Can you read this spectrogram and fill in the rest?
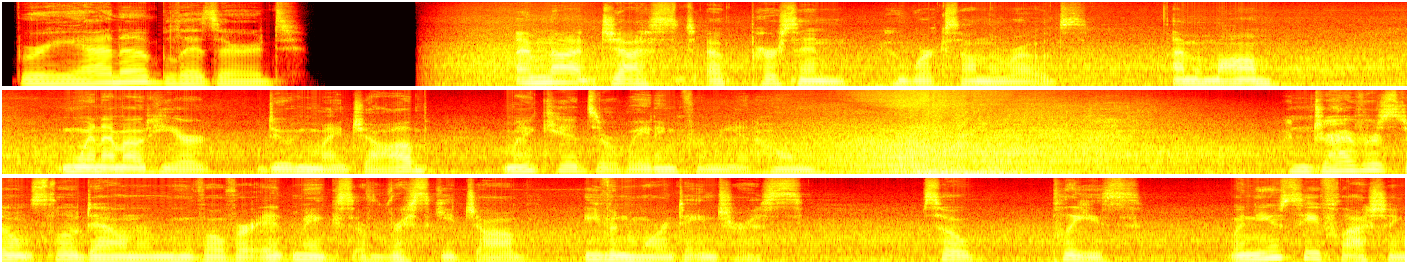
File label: Commercial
